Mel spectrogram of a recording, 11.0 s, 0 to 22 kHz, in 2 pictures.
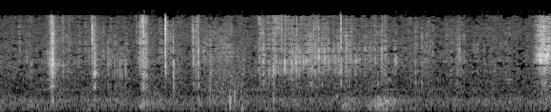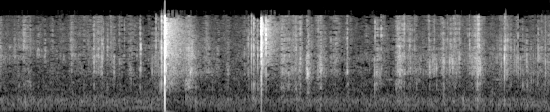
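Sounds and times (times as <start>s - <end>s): sharp slime pops: 7.1s - 8.4s.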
